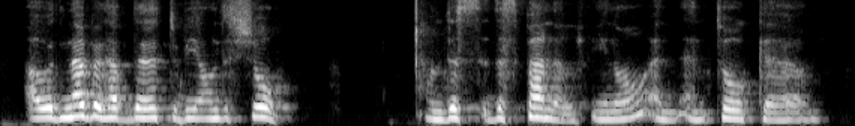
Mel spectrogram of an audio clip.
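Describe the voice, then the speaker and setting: A dark, mellow, somewhat breathy tone at a moderate pace, with ordinary pitch variation. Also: woman, fairly high pitch for a woman. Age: 60s. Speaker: panel guest. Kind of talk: panel discussion.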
